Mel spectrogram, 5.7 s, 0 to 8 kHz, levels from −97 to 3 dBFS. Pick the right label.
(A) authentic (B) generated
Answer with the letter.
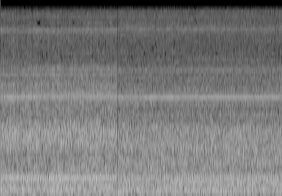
A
